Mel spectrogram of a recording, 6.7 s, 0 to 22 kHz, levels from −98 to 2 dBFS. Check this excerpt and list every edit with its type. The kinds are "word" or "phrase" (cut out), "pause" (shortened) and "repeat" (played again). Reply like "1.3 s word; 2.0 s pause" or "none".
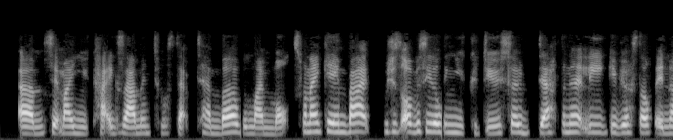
2.4 s phrase; 3.8 s pause; 4.4 s word

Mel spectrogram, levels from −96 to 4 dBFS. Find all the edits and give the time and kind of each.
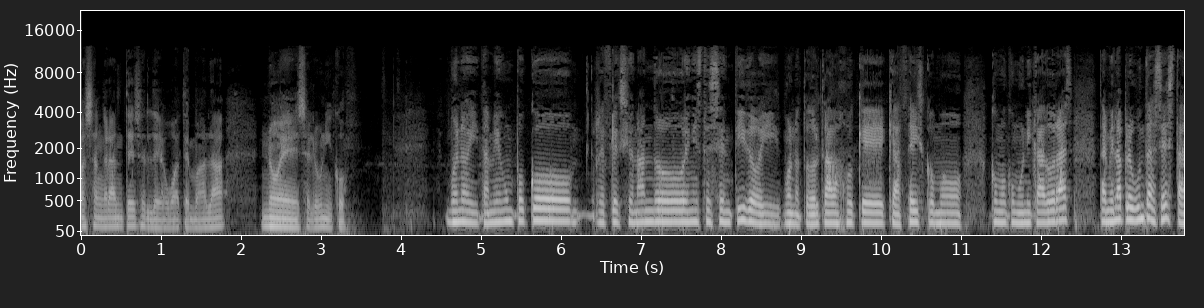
none

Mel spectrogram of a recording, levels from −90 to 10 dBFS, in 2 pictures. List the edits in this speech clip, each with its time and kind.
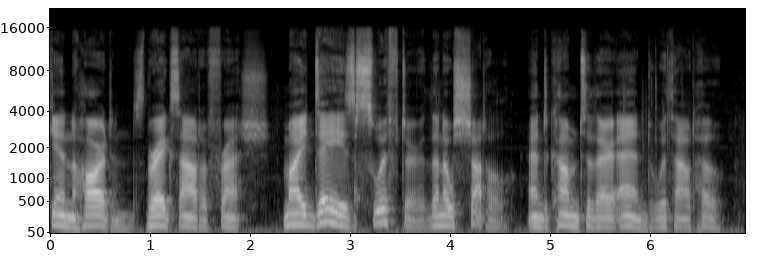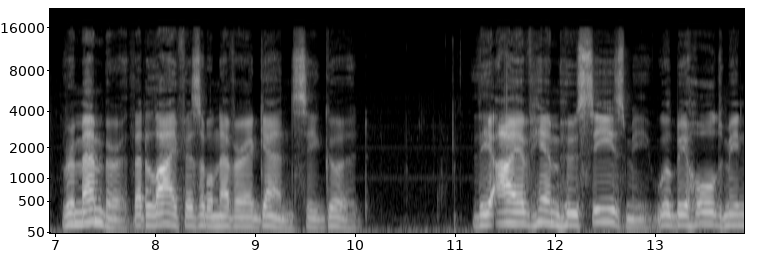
1.0 s word; 2.3 s pause; 3.0 s word; 4.0 s word; 4.7 s pause; 6.9 s pause; 7.9 s word; 8.5 s phrase

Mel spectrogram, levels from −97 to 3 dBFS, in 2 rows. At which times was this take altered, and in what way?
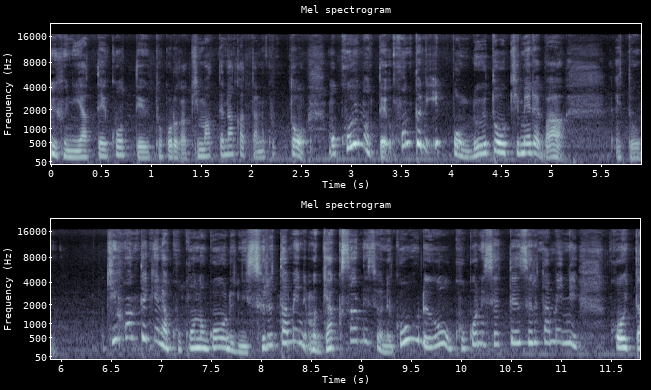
none

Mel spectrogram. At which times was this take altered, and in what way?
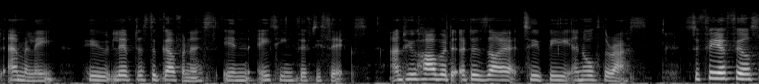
none

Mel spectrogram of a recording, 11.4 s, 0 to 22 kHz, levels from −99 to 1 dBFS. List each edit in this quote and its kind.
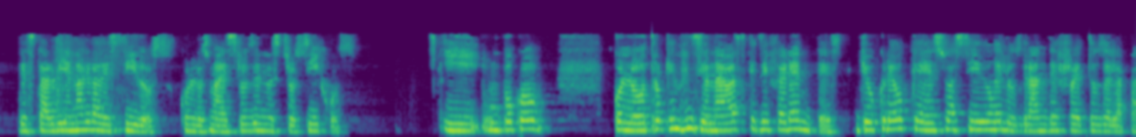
4.8 s word; 6.6 s word; 7.6 s phrase; 8.5 s pause; 9.9 s word

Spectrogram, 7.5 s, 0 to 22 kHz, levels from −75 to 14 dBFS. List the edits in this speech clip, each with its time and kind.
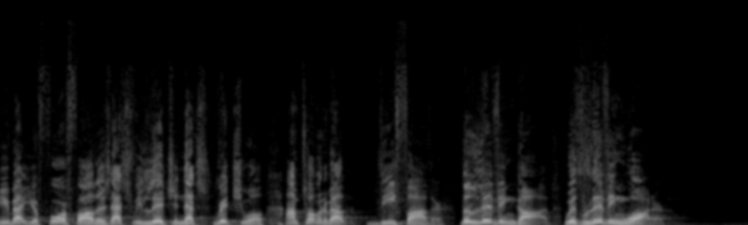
4.5 s pause; 5.6 s pause

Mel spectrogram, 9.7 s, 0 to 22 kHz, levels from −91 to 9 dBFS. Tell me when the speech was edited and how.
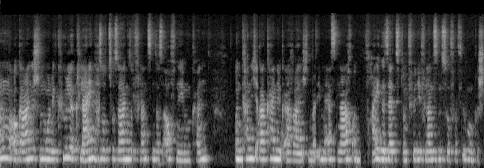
2.0 s word; 2.6 s word; 4.8 s word; 5.2 s word; 5.6 s word; 6.3 s word; 7.2 s word; 8.0 s word

